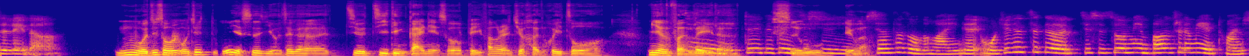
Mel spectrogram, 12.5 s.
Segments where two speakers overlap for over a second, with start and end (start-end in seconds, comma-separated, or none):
6.8-8.8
